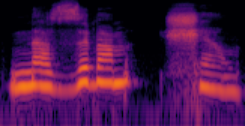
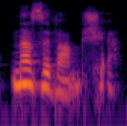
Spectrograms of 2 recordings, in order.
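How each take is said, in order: First: "nazywam się" measured, się as nasal "sheh-oon"; careful, full ending. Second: "nazywam się" run together, się as "sheh"; very quick. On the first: Teacher recapping the careful form, measured, nasal "nazywam się". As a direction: separate "nazywam" and "się", holding the nasal tail. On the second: Teacher showing the quick form, rapid "nazywam się" with no nasal tail. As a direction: rattle off "nazywam się" as one word. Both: Shown as a demonstration. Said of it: "very quickly".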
